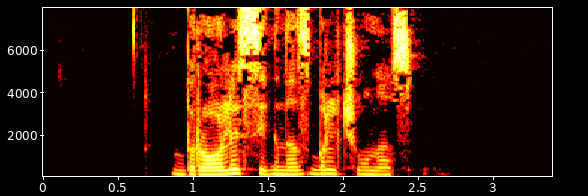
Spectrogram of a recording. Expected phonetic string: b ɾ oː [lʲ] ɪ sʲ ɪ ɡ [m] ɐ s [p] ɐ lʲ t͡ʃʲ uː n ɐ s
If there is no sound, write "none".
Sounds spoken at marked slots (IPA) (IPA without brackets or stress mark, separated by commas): lʲ, n, b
